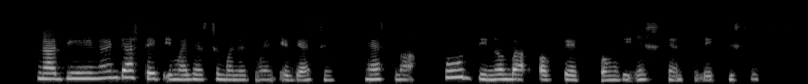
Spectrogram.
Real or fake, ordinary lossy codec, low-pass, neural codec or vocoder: fake; none; 7.2 kHz; codec, 16 kHz, 1.1 kbps, Voila-Tokenizer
